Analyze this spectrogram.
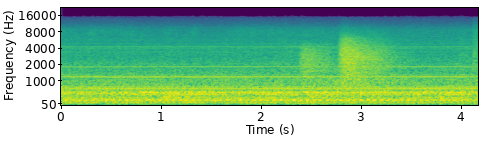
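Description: Steady room hum made of several even tones, with two short scratchy hisses about two and a half and three seconds in, as a marker is drawn across a whiteboard.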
